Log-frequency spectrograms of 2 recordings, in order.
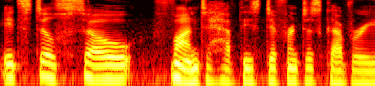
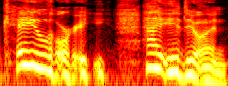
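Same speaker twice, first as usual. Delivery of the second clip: high, loud talking through little giggles; 6 semitones higher, 6 dB louder than usual. Describing your foot and ankle doctor, imitate Doctor Harris's giggle-talking as he greets Lori. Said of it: "he's like a giggle talker".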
